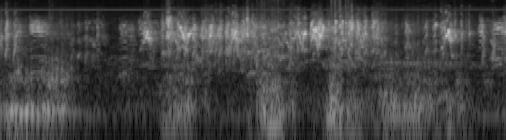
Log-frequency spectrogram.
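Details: A budgerigar colony keeps up a busy, overlapping stream of high twittering and scratchy chirps, with soft thumps and low rustles like wings or movement breaking through now and then.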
